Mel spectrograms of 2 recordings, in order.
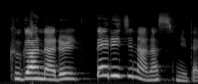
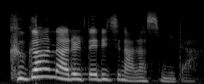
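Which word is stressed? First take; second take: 때리진; 그가. First: The third word carries the stress. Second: The first word carries the stress. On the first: It was only a touch, not a hit. "이 말은 때리진 않았고 그냥 손을 댔다는 뜻일 수 있어요" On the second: Someone else did the hitting. "이 말은 다른 사람이 나를 때렸다는 뜻이에요"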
